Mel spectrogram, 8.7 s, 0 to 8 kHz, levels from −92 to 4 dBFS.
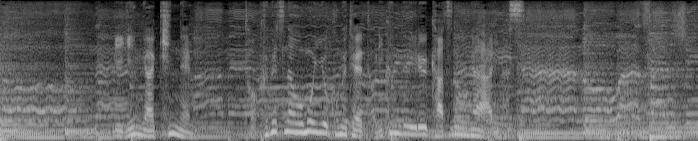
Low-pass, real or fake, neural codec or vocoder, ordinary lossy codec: none; real; none; none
